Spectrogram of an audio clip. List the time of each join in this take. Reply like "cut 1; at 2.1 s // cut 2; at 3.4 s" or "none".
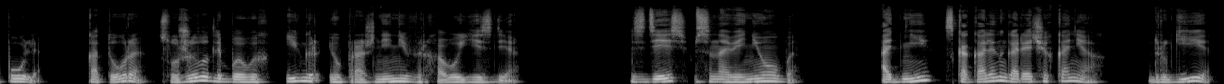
cut 1; at 6.9 s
